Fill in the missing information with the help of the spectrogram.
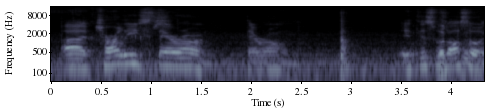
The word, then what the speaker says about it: Charlize: Charlize Theron.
